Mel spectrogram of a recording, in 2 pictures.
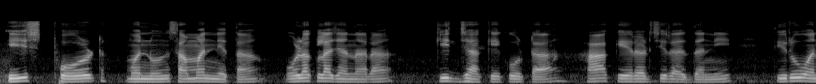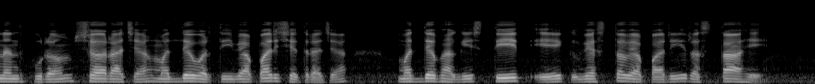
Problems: none marked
